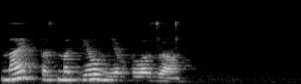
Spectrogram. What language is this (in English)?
Russian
